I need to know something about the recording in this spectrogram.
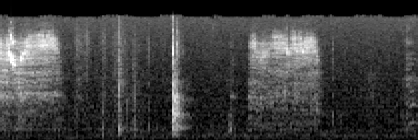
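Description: Pencil writing on paper: two short bouts of scratching, each about half a second, with a light tap in between.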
